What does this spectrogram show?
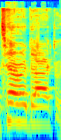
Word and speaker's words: pterodactyl: had Tyrannosaurus Triceratops for pterodactyl even though the p is silent but it's totally okay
